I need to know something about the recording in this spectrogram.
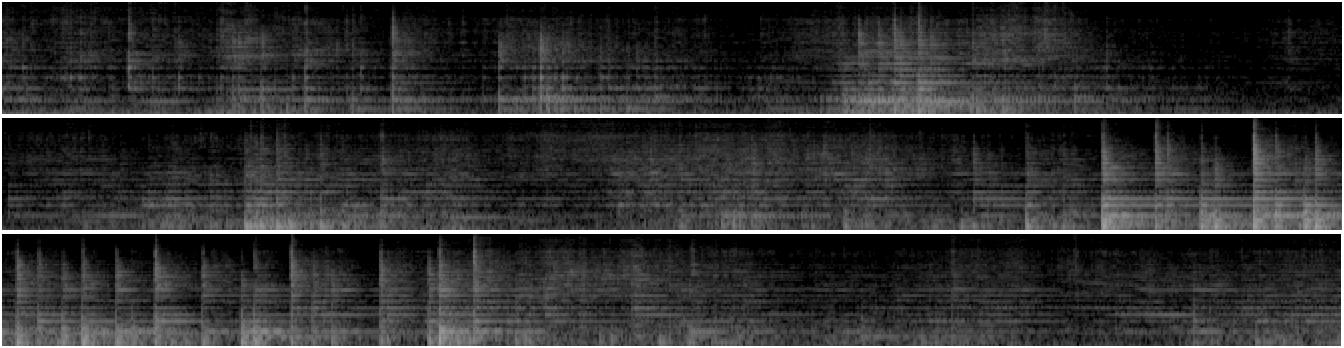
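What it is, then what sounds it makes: Large hammered metal bowl. Fingertips and nails tap and scratch the inside and rim of a large, empty, hammered brass-colored metal bowl. Irregular bright metallic taps and clicks with short ringing tones are mixed with scraping, over faint background noise.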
